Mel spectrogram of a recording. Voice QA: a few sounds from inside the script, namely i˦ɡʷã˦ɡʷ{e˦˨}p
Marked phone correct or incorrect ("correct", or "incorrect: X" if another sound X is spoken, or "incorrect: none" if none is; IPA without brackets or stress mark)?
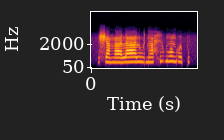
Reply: correct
